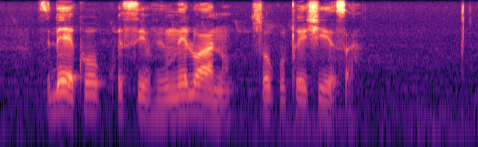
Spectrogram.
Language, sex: Xhosa, male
